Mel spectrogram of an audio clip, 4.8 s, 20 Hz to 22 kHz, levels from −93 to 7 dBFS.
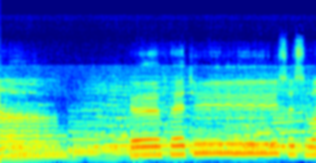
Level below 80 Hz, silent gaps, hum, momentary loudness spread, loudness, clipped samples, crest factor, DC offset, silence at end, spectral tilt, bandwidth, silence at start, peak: -74 dBFS; none; none; 11 LU; -20 LUFS; under 0.1%; 14 dB; under 0.1%; 0 s; -6.5 dB/octave; 9.4 kHz; 0 s; -6 dBFS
